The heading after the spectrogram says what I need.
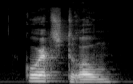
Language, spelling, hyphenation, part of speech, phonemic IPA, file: Dutch, koortsdroom, koorts‧droom, noun, /ˈkoːrtsˌdroːm/, Nl-koortsdroom.ogg
- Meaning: fever dream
